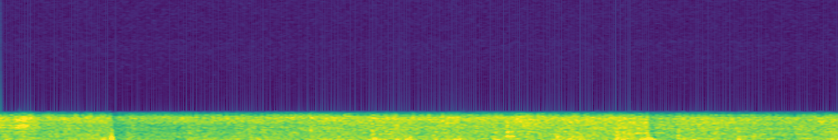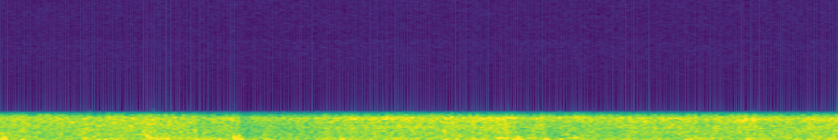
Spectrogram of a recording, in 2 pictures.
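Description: Wind rumbling on the microphone over the steady running noise of the paddle steamer PS Waverley under way.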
